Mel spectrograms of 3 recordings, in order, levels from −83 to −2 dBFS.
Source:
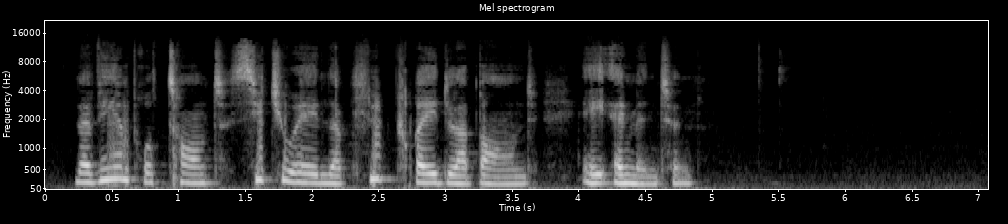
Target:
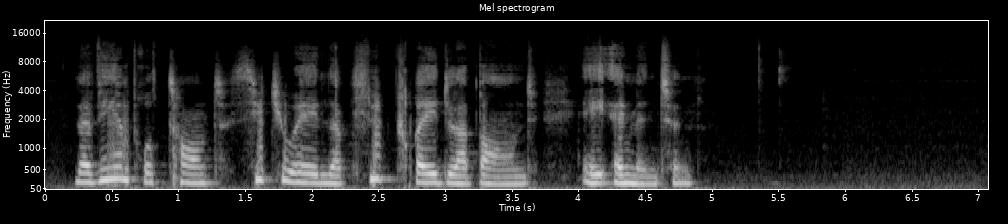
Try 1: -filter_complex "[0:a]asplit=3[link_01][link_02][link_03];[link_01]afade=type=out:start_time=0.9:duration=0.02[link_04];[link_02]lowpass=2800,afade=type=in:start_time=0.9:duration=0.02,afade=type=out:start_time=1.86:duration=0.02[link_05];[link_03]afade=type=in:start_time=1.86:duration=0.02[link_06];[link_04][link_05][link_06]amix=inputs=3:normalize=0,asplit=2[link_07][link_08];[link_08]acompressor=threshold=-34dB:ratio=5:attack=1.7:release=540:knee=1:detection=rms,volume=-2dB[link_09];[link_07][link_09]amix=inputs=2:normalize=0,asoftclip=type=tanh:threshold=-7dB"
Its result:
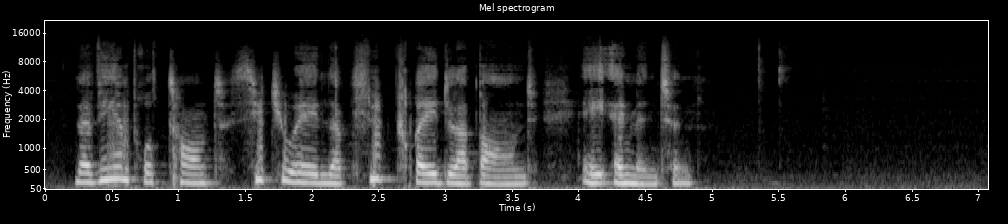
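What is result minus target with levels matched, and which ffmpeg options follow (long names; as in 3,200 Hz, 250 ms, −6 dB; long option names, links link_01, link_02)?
downward compressor: peak gain reduction −9 dB
-filter_complex "[0:a]asplit=3[link_01][link_02][link_03];[link_01]afade=type=out:start_time=0.9:duration=0.02[link_04];[link_02]lowpass=2800,afade=type=in:start_time=0.9:duration=0.02,afade=type=out:start_time=1.86:duration=0.02[link_05];[link_03]afade=type=in:start_time=1.86:duration=0.02[link_06];[link_04][link_05][link_06]amix=inputs=3:normalize=0,asplit=2[link_07][link_08];[link_08]acompressor=threshold=-45.5dB:ratio=5:attack=1.7:release=540:knee=1:detection=rms,volume=-2dB[link_09];[link_07][link_09]amix=inputs=2:normalize=0,asoftclip=type=tanh:threshold=-7dB"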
